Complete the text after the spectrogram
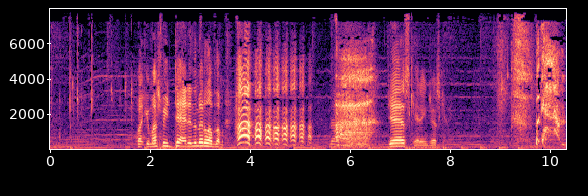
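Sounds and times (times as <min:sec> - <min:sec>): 
speech: 0:01.8 - 0:05.0, 0:06.8 - 0:08.1
laughter: 0:03.7 - 0:05.9
person with flaring allergies sneezing: 0:05.7 - 0:06.5, 0:09.3 - 0:10.3.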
